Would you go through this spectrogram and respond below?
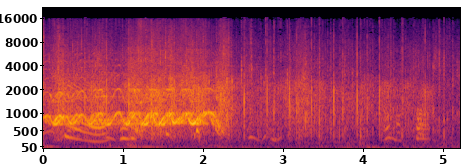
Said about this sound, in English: So thank you so much. I think we want to give them another round of applause.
